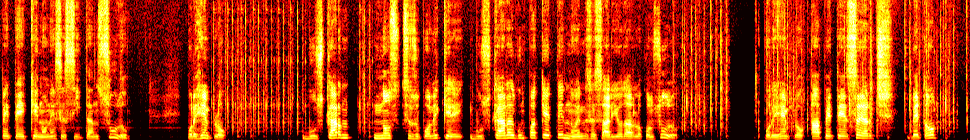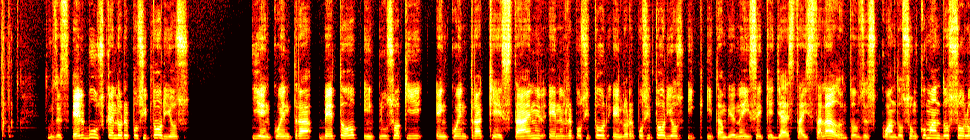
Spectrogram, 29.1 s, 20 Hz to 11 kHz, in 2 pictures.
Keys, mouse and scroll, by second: 3.1-4.2 typing, 5.3 BackSpace, 9.8-14.5 typing, 21.0-24.2 drag, 26.8-28.5 drag.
